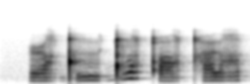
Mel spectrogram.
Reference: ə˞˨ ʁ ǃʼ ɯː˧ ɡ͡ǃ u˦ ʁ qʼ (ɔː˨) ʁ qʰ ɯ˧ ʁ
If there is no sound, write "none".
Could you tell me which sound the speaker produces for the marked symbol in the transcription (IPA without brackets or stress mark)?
ɔ˨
